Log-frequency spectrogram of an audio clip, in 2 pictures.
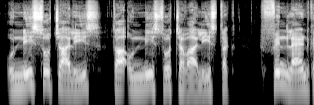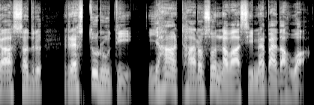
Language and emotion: Urdu, neutral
